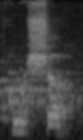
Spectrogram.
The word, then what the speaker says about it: Porsche: I just realized that Porsche is not pronounced Porsche it's porsa well I like Porsche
